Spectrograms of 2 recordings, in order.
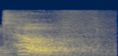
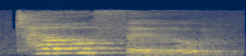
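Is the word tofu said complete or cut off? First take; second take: cut off; complete. First: The final syllable is cut off. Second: The word is said with both syllables. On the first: The speaker calls it wrong. "you might say tof" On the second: The speaker calls it right. "instead of tofu"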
